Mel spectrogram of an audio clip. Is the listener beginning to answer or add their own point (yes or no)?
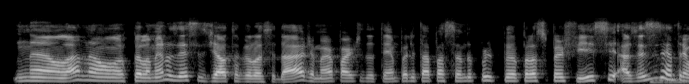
no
